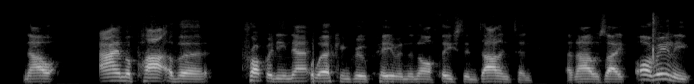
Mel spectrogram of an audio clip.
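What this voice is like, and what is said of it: Northern English accent. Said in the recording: “he heard my northern accent”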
